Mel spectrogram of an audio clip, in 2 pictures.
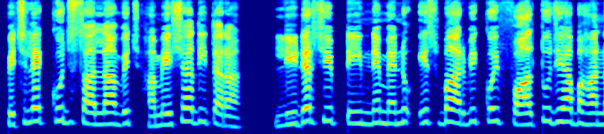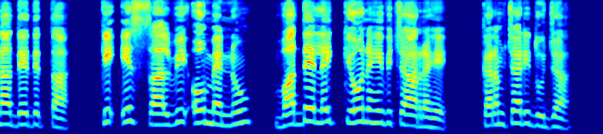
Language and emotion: Punjabi, disgusted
